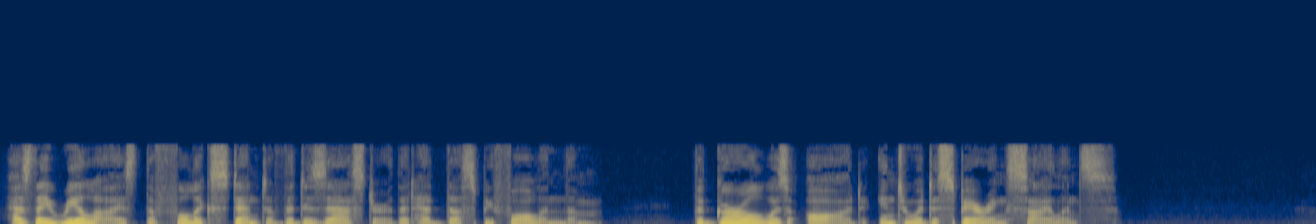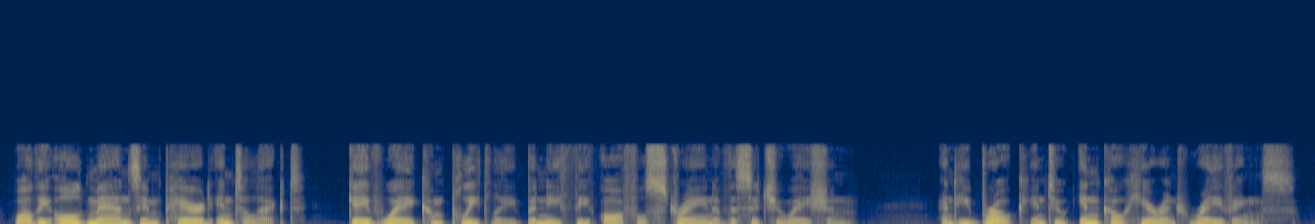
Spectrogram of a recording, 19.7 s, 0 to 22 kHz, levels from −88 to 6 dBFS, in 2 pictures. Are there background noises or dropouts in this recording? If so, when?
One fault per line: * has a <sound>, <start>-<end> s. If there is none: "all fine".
all fine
